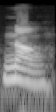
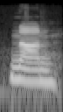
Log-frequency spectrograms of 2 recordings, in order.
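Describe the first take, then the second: First: "none" said as "non", with an o sound; o vowel. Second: "none" said as "nun"; short u vowel. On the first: Teacher contrasting the remaining words' vowel, o sound. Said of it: "đọc là âm o". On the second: Teacher giving the odd vowel of answer B, short u. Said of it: "Cái âm nó được đọc là âm, à, âm mũ". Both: Shown as a demonstration.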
